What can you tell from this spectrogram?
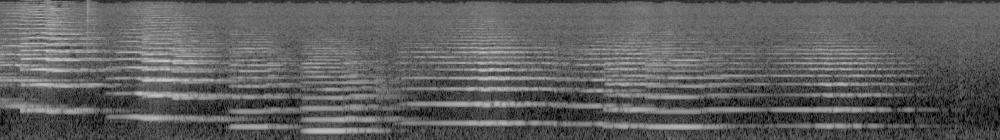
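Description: Violin playing a slow melody one note at a time, stepping down in pitch over the first few seconds, then moving to longer held notes. It fades away near the end.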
